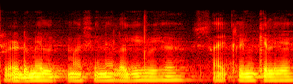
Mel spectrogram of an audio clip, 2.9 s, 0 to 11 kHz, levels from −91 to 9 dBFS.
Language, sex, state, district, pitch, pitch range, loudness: Hindi, male, Chhattisgarh, Raipur, 100 Hz, 95-100 Hz, -18 LUFS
